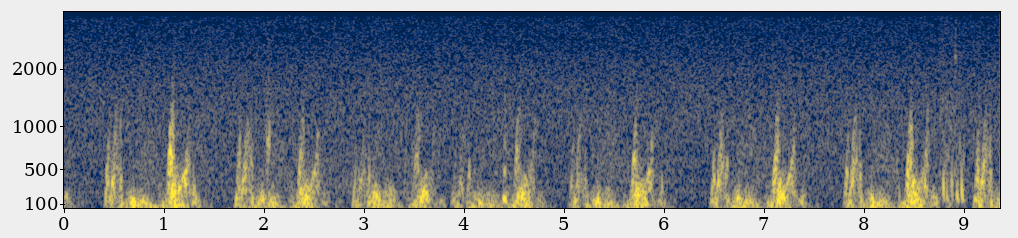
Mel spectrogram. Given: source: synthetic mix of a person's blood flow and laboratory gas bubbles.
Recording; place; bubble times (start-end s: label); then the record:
Doppler ultrasound of blood flow; precordium
2.01-2.08 s: bubbles
4.37-4.46 s: bubbles
8.75-9.01 s: bubbles
From the record:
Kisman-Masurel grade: 121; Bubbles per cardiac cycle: 1 to 2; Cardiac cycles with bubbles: 10 to 50%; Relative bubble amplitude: barely perceptible (0.100 to 0.250); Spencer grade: 2 (many but less than half of the cardiac periods contain bubble signals, singularly or in groups); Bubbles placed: only in the low amplitude regions of the cardiac cycle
